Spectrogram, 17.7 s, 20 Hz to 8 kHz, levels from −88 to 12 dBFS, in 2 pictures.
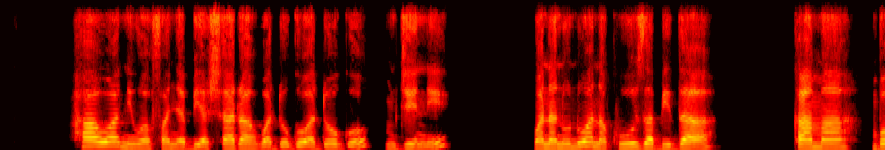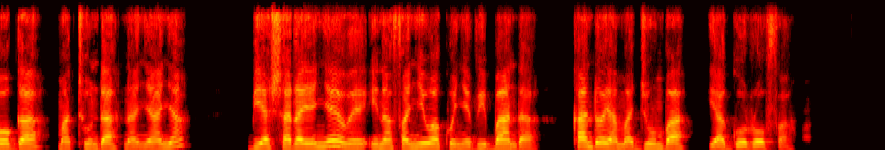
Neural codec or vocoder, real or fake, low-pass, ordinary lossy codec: none; real; 7.2 kHz; Opus, 32 kbps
